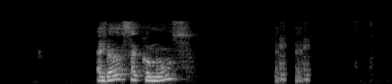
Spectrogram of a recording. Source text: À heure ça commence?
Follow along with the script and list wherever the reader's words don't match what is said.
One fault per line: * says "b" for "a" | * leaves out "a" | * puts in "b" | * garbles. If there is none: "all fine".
all fine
